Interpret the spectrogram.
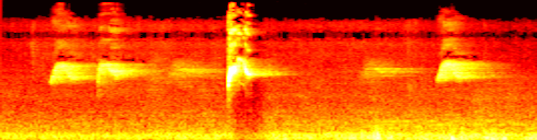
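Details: Morning song of a red-whiskered bulbul, played to draw song from other birds: soft, even whistled notes repeat at intervals around one loud, sharp burst in the middle, over a low rumbling background.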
